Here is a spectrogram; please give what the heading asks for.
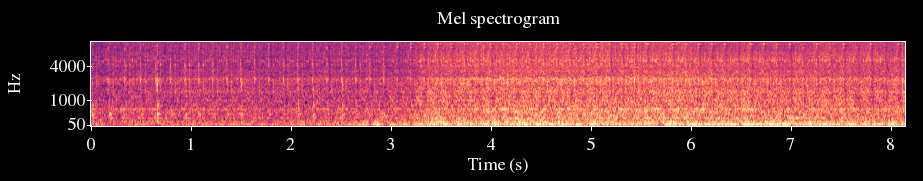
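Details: Engine running with valve cover off during valve lash adjustment, hot oil spraying: sharp regular tick about four per second; one rocker with too much valve lash.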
